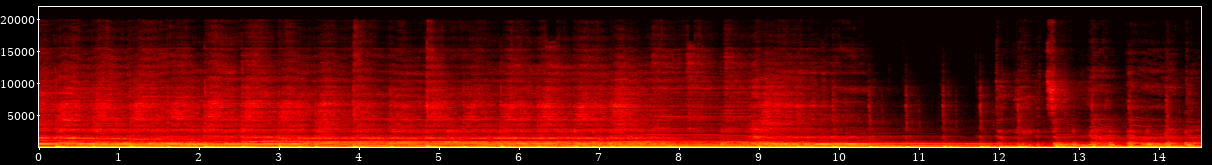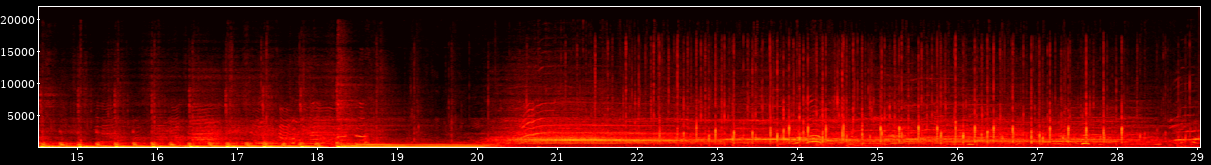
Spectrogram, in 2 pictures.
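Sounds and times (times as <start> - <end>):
person singing: 0.0 - 11.0, 12.0 - 19.0
steady drum beat: 0.0 - 18.8
rock music: 0.0 - 20.2
guitar: 0.0 - 20.4.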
